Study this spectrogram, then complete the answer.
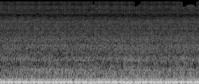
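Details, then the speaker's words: WhiteHorse Crown Vic engine at idle: a steady low exhaust note with a faint, even light tapping. The owner hears a slight knock and his brother suspects a misfire; the cause is unconfirmed and the owner plans to pull the engine. "I don't know if you can hear it but I I I mean it's just a real slight knock but I don't like that I'd rather pull it out than blow it up"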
